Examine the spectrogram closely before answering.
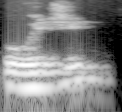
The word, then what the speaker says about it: hoje: Homem começa com H. A palavra hoje, de igual modo. E o H não é pronunciado.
